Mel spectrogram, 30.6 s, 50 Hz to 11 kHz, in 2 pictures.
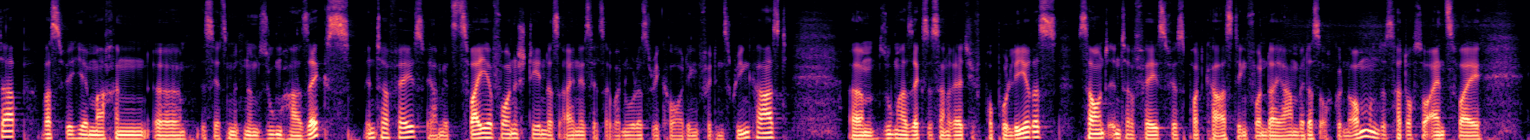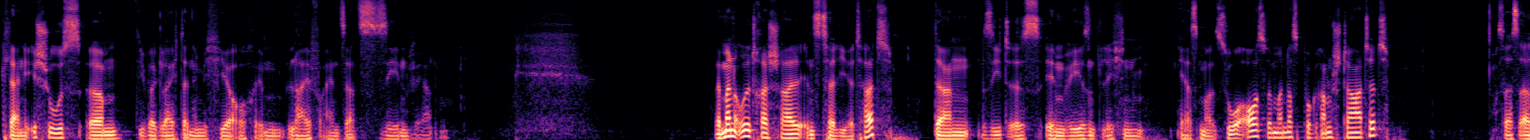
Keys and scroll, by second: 20.5 super+Tab, 24.9 super+BackSpace.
